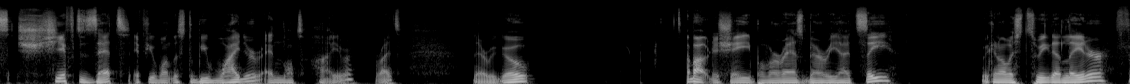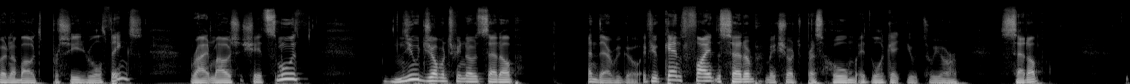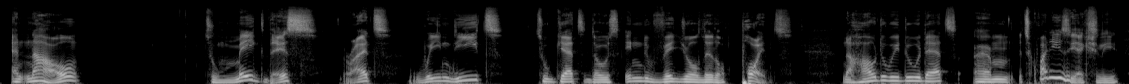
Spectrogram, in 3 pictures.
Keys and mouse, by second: 0.0 s, 7.1 middle drag, 7.5 3, 7.9 shift+drag, 9.4 s, 9.8 middle click, 10.4 Tab, 12.8 middle drag, 15.3 click, 16.6 click, 19.7 Home, 22.3 shift+middle drag, 23.4 middle click, 26.1 shift+middle drag, 28.8 click, 28.8 d, 29.5 d, 30.1 d, 30.4 shift+middle drag, 31.3 shift+middle drag, 31.7 middle click.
